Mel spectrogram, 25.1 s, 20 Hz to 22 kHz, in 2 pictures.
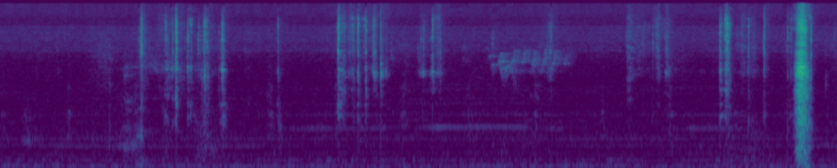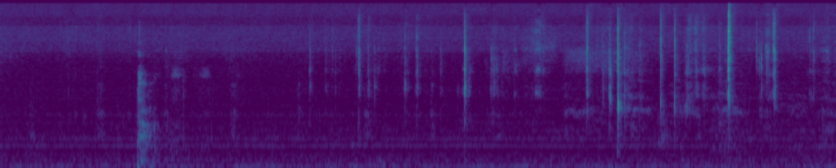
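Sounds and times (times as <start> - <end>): clock parts clicking and scraping: 2.1 - 4.3, 5.0 - 6.7, 10.8 - 12.0, 17.1 - 25.0.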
